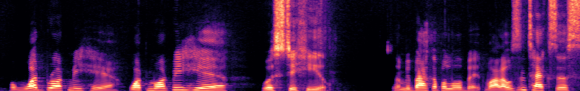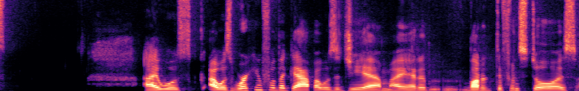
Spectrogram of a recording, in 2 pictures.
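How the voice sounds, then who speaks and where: A woman's voice: mid-range voice, darkish tone. Middle-aged woman, Trinidadian accent, speaker at a live event; open, talkative delivery. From Trinidad and Tobago. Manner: chatty, candid, laughs along with the audience. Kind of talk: personal story talk to a live audience.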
